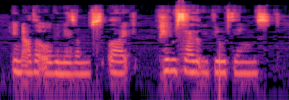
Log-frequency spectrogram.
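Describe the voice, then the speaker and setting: A woman's fairly high voice with monotone, flat intonation at a moderate pace, amid noticeable background noise. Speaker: vlogger. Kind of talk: casual vlog. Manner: halting.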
